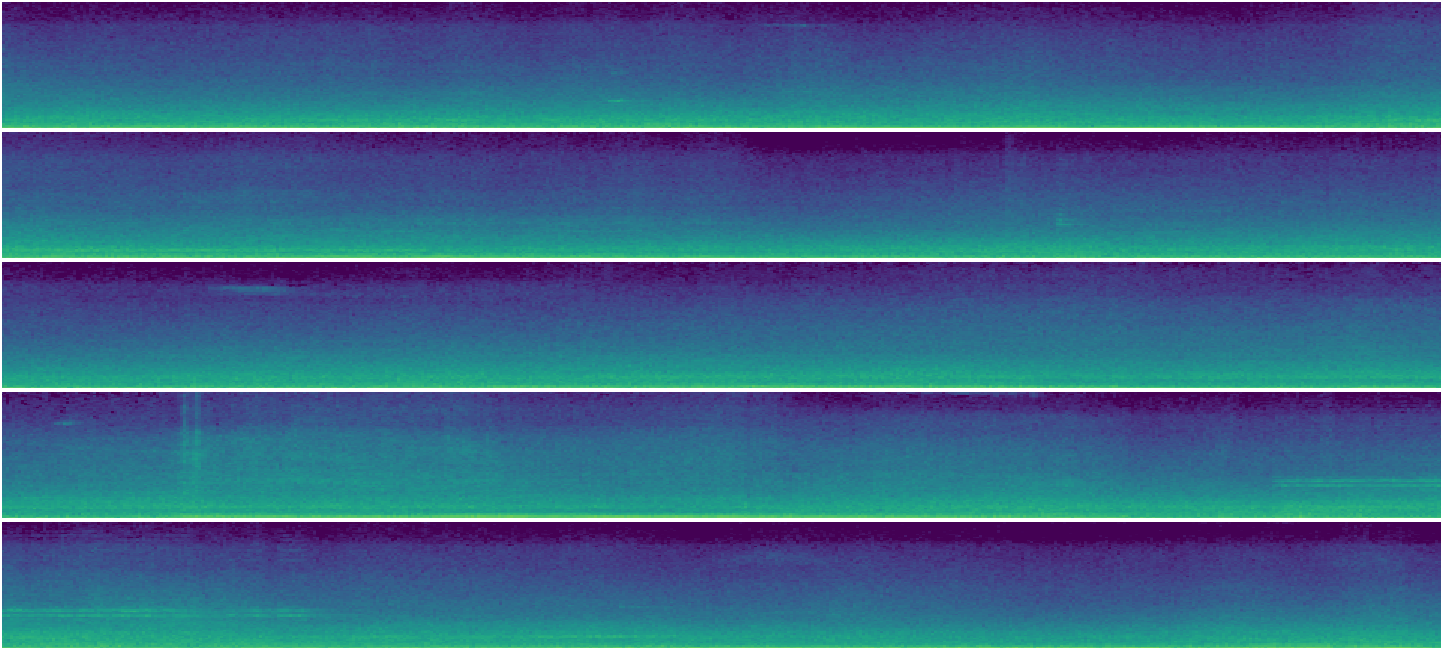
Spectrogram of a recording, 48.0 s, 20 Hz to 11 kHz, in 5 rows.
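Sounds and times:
loud vehicle passing: 0.0 - 16.3, 21.2 - 37.2
highway traffic: 0.0 - 47.9.

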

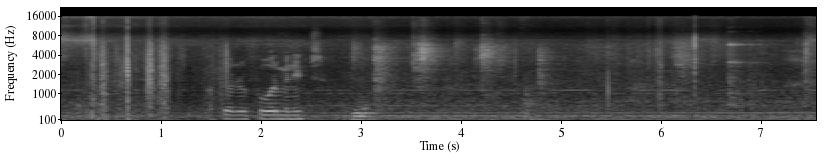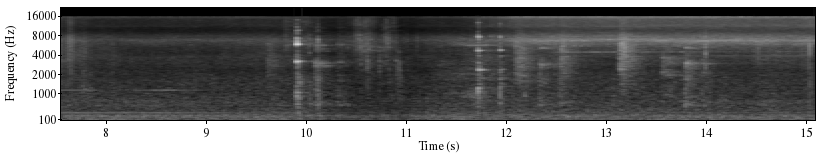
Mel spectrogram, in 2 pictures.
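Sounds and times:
faint steady hum: 3.9 - 15.0
glassware clinking: 9.8 - 10.5, 11.6 - 12.6.

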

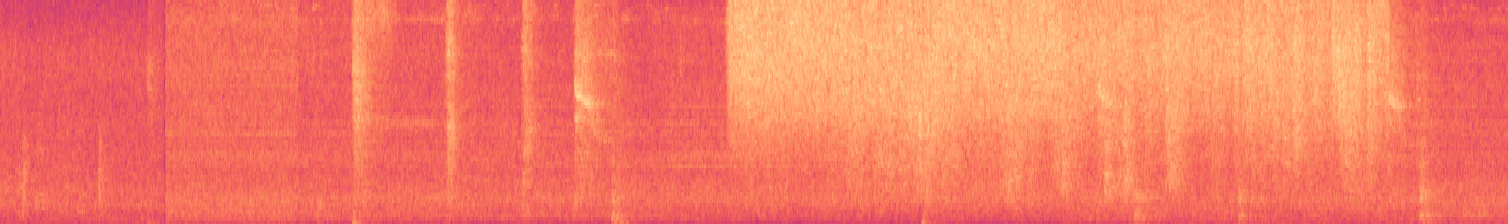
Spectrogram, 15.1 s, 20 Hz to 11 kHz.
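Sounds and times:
rushing hiss of kitchen machinery: 7.2 - 14.2.

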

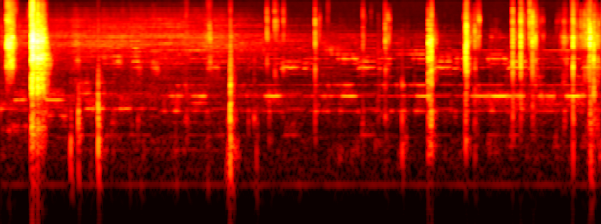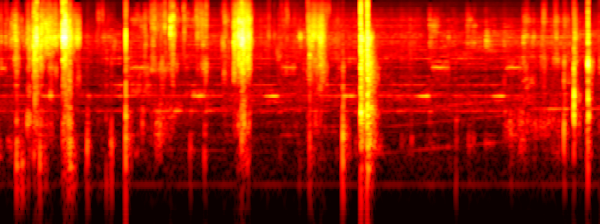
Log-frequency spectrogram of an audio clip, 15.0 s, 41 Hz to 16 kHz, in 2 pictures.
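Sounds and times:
packaging tearing and crinkling: 5.8 - 8.5, 9.3 - 10.7, 11.3 - 11.6.

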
